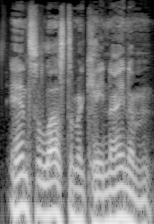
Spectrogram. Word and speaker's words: Ancylostoma caninum: That's a fabulous idea because Ancylostoma caninum is the way that organism is pronounced.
